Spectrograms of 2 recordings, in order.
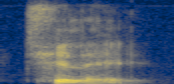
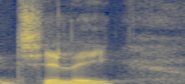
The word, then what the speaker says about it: Chile: So the pronunciation that most native speakers would say sounds very similar to that word.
